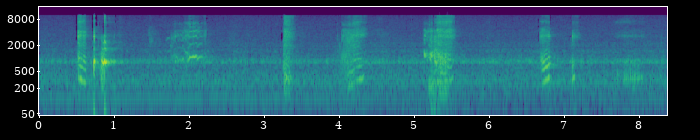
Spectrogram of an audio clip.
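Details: Hiccups: repeated short, sharp bursts with a quick catch, irregularly spaced, about seven in eight seconds, over a steady background tone.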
